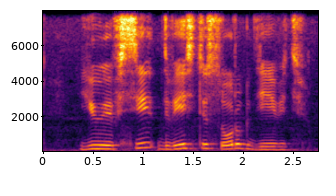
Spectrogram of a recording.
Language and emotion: Russian, neutral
